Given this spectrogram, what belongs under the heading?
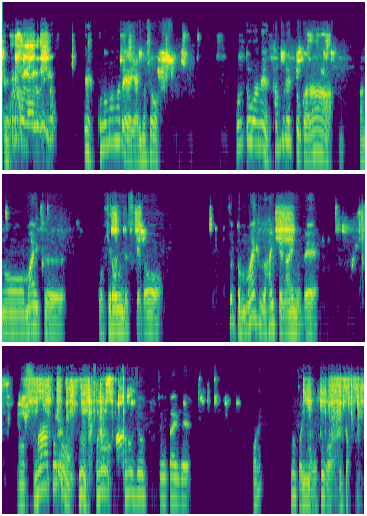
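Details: Aphasia in a man who has had it for several years and is recovering.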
